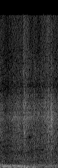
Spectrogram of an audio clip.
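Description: Pigeons in a breeder's loft on a rooftop in Karachi give a low, steady coo at close range over a constant background hum.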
